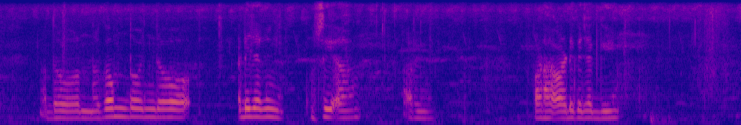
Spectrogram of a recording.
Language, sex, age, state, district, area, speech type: Santali, male, 18-30, West Bengal, Uttar Dinajpur, rural, spontaneous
